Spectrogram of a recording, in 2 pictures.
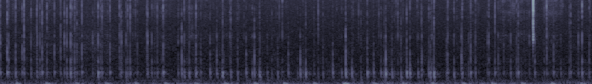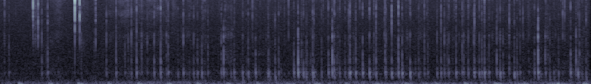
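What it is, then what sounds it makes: Faux leather glasses case. Long nails tap quickly on the top of a closed, dark grey faux leather hard sunglasses case. The result is a fast, steady patter of soft, muffled taps with a low, dull body and very little brightness, continuing evenly for about fifteen seconds.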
